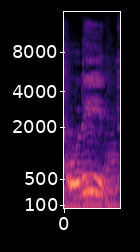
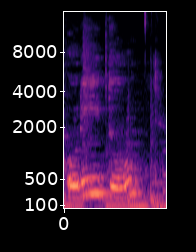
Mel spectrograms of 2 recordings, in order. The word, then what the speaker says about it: أريد: Ana urid. Ana urid. Now, if there is another word coming after urid, you may want to hook an O sound at the end. It goes like this. Ana uridu.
